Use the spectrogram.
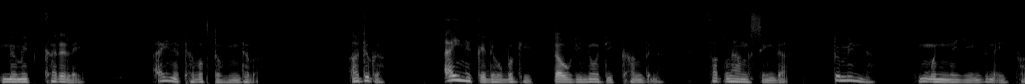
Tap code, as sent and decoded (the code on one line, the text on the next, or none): none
